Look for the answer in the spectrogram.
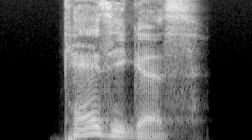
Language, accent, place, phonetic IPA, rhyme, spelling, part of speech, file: German, Germany, Berlin, [ˈkɛːzɪɡəs], -ɛːzɪɡəs, käsiges, adjective, De-käsiges.ogg
- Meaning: strong/mixed nominative/accusative neuter singular of käsig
